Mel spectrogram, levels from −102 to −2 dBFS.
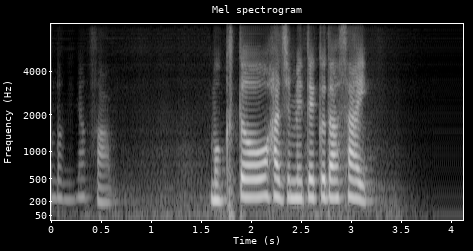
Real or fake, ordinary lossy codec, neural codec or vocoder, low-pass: fake; none; codec, 16 kHz, about 1 kbps, DyCAST, with the encoder's durations; none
